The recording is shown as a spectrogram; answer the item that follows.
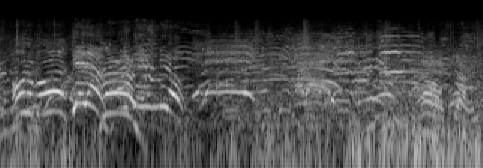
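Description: Spectators shouting and calling out over one another during a youth football play, a run of overlapping yells rising and falling in pitch.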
